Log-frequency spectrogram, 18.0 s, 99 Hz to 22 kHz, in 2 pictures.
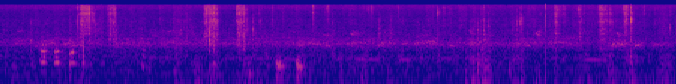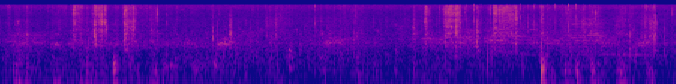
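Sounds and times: birds calling: 0:00.0 - 0:18.0
rabbit crunching apple: 0:00.6 - 0:04.0, 0:06.2 - 0:13.9, 0:14.5 - 0:18.0.

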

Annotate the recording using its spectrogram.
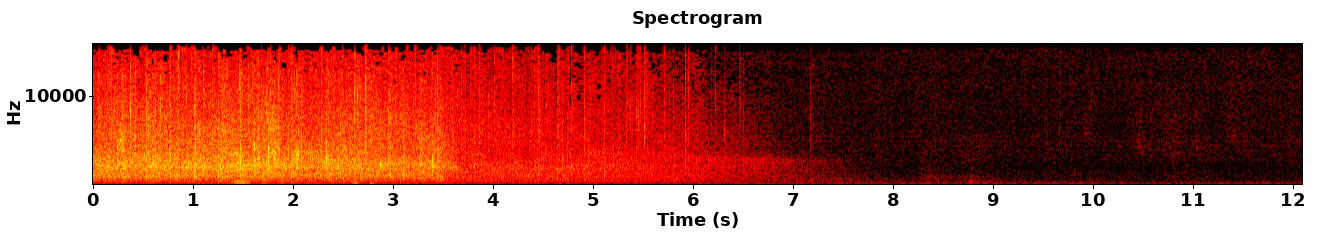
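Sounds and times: congregation applauding: 0:00.0 - 0:07.1.

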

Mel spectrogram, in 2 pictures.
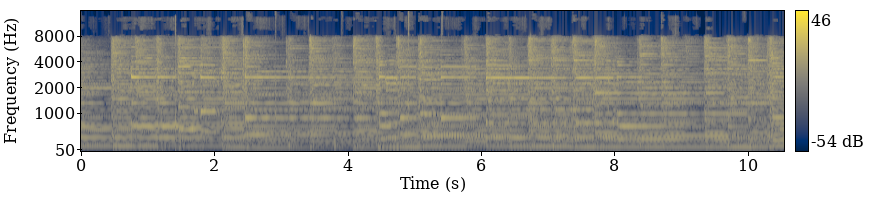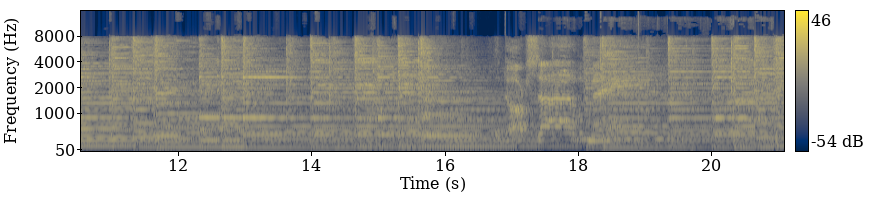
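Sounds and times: acoustic guitar strumming chords: 0:00.0 - 0:21.0
electric guitar playing: 0:00.0 - 0:21.0.

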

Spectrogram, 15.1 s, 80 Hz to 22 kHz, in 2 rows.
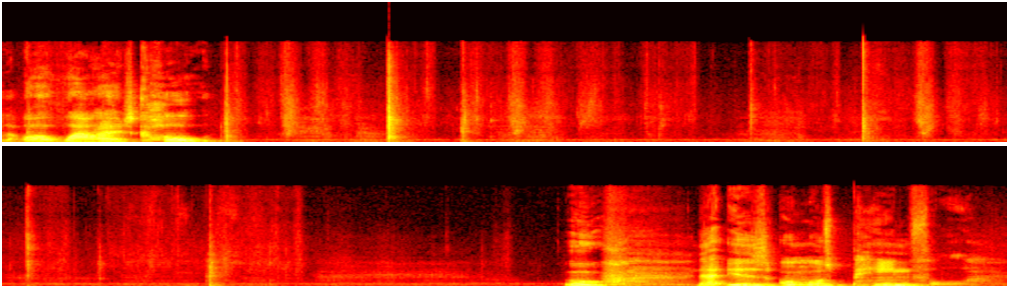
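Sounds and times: hands slapping face: 0:01.6 - 0:08.4, 0:09.0 - 0:09.4.

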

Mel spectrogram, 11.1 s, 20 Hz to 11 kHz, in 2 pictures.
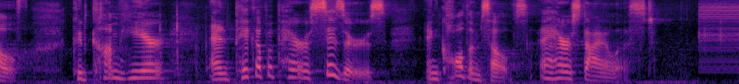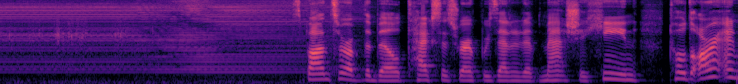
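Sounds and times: electric hair clippers buzzing: 0:05.3 - 0:08.1.

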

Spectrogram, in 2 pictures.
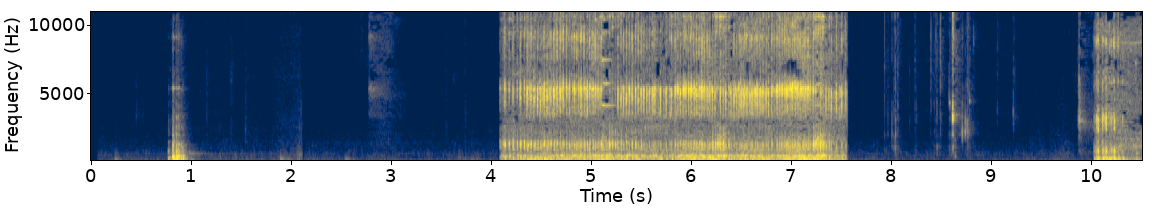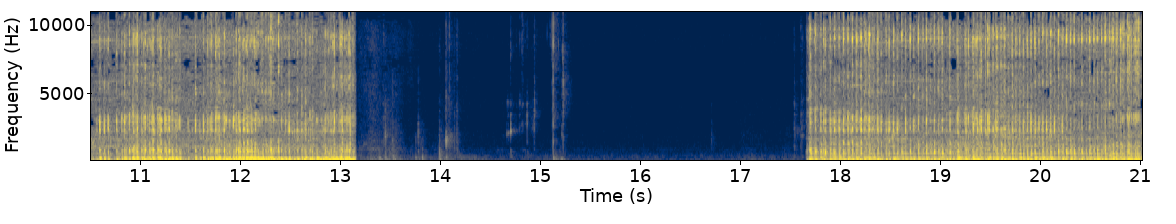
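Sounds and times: electric hand mixer beating in bowl: 0:04.1 - 0:07.6, 0:10.0 - 0:13.2, 0:17.7 - 0:21.0.

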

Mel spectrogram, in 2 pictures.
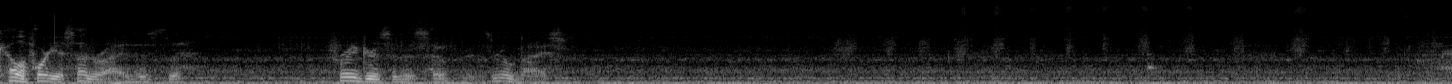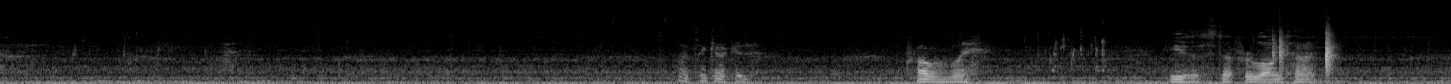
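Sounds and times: low hum: 0:00.0 - 0:29.0
razor scraping stubble: 0:08.3 - 0:14.0.

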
